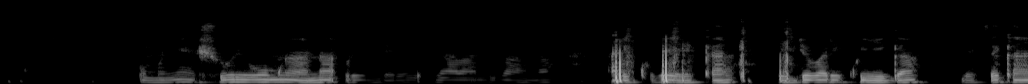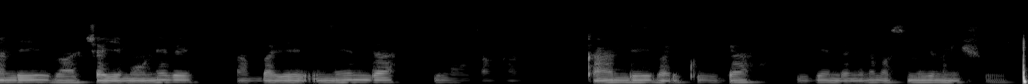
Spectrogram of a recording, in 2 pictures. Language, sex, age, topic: Kinyarwanda, female, 36-49, education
